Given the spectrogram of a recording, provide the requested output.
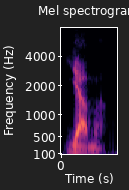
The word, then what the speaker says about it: llama: you don't know in in spanish lama right it's spelled l-l-a-m-a right yama right yeah and uh it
